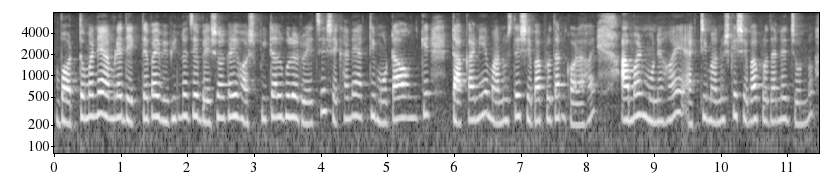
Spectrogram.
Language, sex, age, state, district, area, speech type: Bengali, female, 45-60, West Bengal, Purulia, urban, spontaneous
